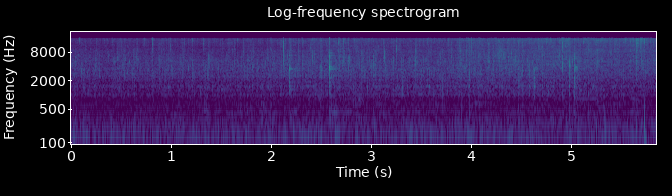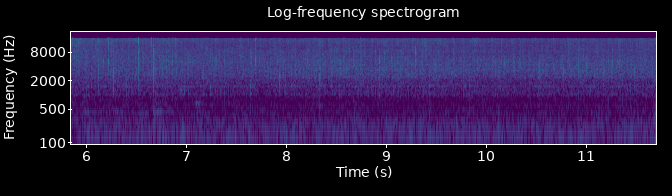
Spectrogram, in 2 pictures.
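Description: Onions, garlic and carrots fry in a pan, giving a steady, even crackling sizzle that runs the whole time with only a few small pops, no voices.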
